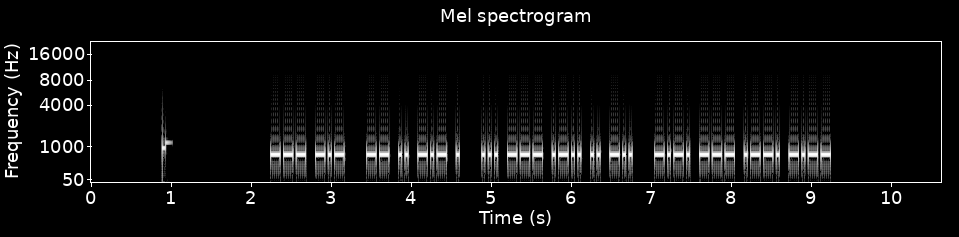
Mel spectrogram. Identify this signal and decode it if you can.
Morse code, heard as a keyed tone, about 30 wpm, 700 Hz. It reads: OK MIKE SOLID COPY
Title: Practice QSO - Exchange 3 - More Info - 30wpm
